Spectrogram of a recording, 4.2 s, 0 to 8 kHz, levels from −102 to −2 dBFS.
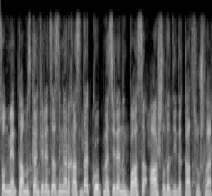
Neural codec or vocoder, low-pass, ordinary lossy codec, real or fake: none; 7.2 kHz; none; real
